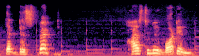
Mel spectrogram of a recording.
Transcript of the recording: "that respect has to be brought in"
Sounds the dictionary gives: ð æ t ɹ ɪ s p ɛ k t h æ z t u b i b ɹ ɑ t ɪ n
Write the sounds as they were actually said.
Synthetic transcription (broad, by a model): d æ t ɹ ɪ s p ɛ k t h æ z t u b i b ɑ t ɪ n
